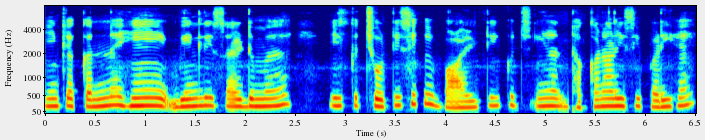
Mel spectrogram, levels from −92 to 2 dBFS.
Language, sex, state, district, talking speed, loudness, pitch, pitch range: Rajasthani, female, Rajasthan, Nagaur, 145 wpm, -16 LUFS, 210 Hz, 200-220 Hz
